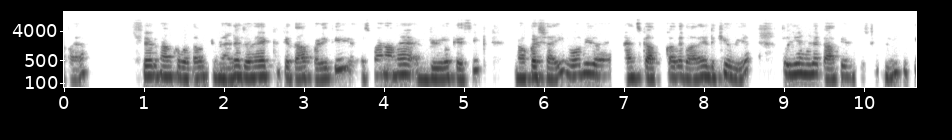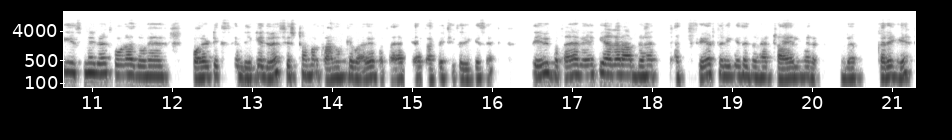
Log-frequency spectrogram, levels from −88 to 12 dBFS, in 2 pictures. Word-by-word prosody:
पाया। 130 +10 -6 0.7
फिर 175 0 +5
मैं 175 -1 +1
आपको 165 -2 +2
बताऊँ 150 +2 -2
कि 155 - -2
मैंने 150 +3 +4
जो 155 -1 +4
है, 165 +1 +5
एक 170 0 -2
किताब 155 -1 -2
पढ़ी 140 +1 -1
थी, 275 - 0
उसका 170 +4 -7
नाम 180 0 0
है, 185 - +1 0.2
ब्यूरोक्रेसी 145 - +1 0.5
नौकरशाही, 150 +3 +3
वो 180 -1 +1
भी 200 +1 +3
जो 190 - +3
है 175 - -9 0.2
फ्रेंच 150 +1 +2
कॉफका 145 +1 +1
का - - +1
के 165 - 0
बारे 145 0 0
में 170 - +4
लिखी 155 +4 0
हुई 150 -6 +1
है, - - -1
तो 190 - -7
ये 200 - +7
मुझे 195 +1 +5
काफ़ी 140 +4 -1
दिलचस्प 160 +8 -13
लगी 175 +7 +1
क्योंकि 220 +1 -2
इसमें 210 0 +5
जो 200 - +3
है 200 - +3
थोड़ा 185 -2 -1
जो 170 -2 0
है 170 0 +2 0.4
पॉलिटिक्स 160 +2 +1
के 170 - -1
लेके 150 +3 -1
जो 150 - +2
है 165 - +5
सिस्टम 175 -2 -3
और 180 - -7
कानून 155 +3 +1
के 165 - 0
बारे 150 - 0
में 160 - +2
बताया 145 - -4
गया 150 +2 -6
काफ़ी 135 +2 -4
अच्छी 155 - -13
तरीके 135 +1 -3
से। 155 +3 -12 0.6
ये - - +3
भी 210 - +6
बताया 170 +3 +1
गया 180 -1 -2
है 185 - -2
कि 210 +3 0
अगर 185 0 +4
आप 180 -1 +3
जो 170 - +4
है, - - -5 0.3
अच्छे 155 0 -8
फेयर 170 +4 +2
तरीके 170 -1 -1
से 175 - +1
जो 155 - +1
है 155 -1 -1
ट्रायल 145 +1 +2
में 160 - -3
र 145 - -2 0.3
मतलब 145 +1 -2 0.2
करेंगे, 155 0 +2
160 Hz, 230 wpm, -21 LUFS, 150-180 Hz, 0.7 s, ये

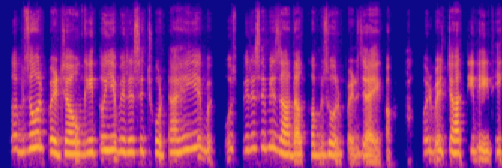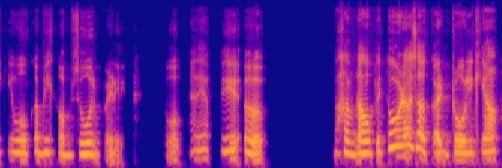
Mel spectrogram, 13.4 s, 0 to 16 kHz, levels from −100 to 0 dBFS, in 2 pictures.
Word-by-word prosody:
कमज़ोर 305 +4 +1
पड़ 260 -1 +5
जाऊँगी 230 +1 +2
तो 290 - -2
ये 290 +1 +3
मेरे 260 -2 -1
से 260 +1 -5
छोटा 245 -2 -4
है 295 +7 0
ब - - -6 0.2
उस 320 - -10
ये 290 0 -12
मेरे 320 +2 -5
से 335 +1 -5
भी 345 0 -2
ज़्यादा 220 - +3
कमज़ोर 210 +2 -2
पड़ - - -4
जाएगा - - 0 0.4
और 255 +1 -5
मैं 260 - +1
चाहती 245 +1 +3
नहीं 140 - +1
थी 255 - -3
कि 255 +1 -15
वो 245 0 0
कभी 250 -1 -2
कमज़ोर 220 -2 -1
पड़े। - - -6 0.6
तो - - -8 0.2
मैंने 285 +3 -8
अपने 285 -1 -3
अ, - - -3 1.2
भावनाओं 235 -1 +4
पे - - -2
थोड़ा-सा 340 0 +5
कंट्रोल 120 - +2
किया - - +2
255 Hz, 170 wpm, -23 LUFS, 225-285 Hz, 1.2 s, पड़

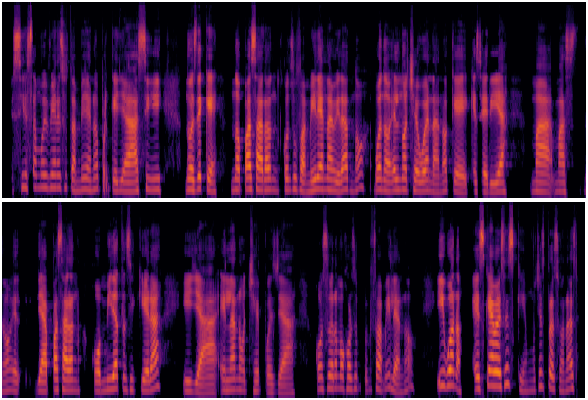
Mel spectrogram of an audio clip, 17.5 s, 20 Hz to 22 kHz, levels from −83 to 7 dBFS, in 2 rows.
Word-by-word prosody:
Sí 260 - +4
está 260 +1 +2
muy 260 0 -7
bien 255 0 -5
eso 255 0 -3
también, 210 0 -5
¿no? 230 0 -7
Porque 200 -2 -4
ya 185 -2 +3
así 215 +2 0 0.3
no 215 +2 -2
es 210 - +3
de 240 +1 +4
que 190 -4 +5 0.2
no 210 +1 -1
pasaron 220 -1 +5
con 220 0 -6
su 230 0 -7
familia 200 +3 +3
en 225 - +1
Navidad, 210 +1 +2
¿no? 215 +8 -10
Bueno 215 -3 +1
el 210 +2 -1
Nochebuena, 200 -5 -1
¿no? 195 +2 -8
Que 165 -4 +1
que 190 - -3
sería 180 0 +1 0.3
má 180 -2 +2
más, 185 0 -5
¿no? 195 +2 -11
El, 190 -2 -8 0.2
ya 190 -2 +2
pasaron, 210 -2 +2 0.2
comida 205 +5 0
tan 235 -1 -12
siquiera 215 +5 +1 0.3
y 190 -1 -4
ya 160 -2 +1
en 205 -1 -2
la 215 - +2
noche 200 -2 -9
pues 170 -4 -12
ya 150 -1 -5 0.2
con 230 +1 -8
su 245 +1 -3
eh 245 - -3
mejor 235 -1 -6
su 240 - -14 0.2
familia, 230 -5 -4
¿no? - - -17 0.3
Y 310 -4 +3
bueno, 305 +1 +3 0.2
es 230 0 +7
que 295 - +6
a 290 - +9
veces 290 +3 +6
que 195 -4 -16
muchas 205 +9 -13
personas, 220 +1 -5
210 Hz, 210 wpm, -25 LUFS, 190-230 Hz, 0.3 s, a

